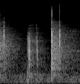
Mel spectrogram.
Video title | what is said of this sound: FM Gammon Mini Blackhawk Review | that great sound of the checkers hitting the bar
